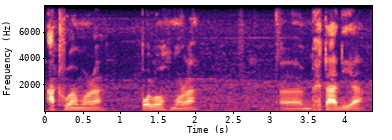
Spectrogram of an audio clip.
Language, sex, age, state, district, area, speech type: Assamese, male, 45-60, Assam, Dhemaji, rural, spontaneous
